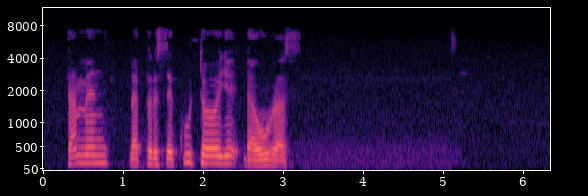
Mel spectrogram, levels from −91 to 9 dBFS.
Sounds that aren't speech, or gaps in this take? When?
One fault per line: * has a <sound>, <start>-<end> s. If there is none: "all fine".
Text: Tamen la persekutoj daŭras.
all fine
